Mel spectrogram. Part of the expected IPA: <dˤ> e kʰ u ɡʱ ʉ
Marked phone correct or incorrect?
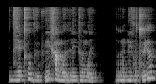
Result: incorrect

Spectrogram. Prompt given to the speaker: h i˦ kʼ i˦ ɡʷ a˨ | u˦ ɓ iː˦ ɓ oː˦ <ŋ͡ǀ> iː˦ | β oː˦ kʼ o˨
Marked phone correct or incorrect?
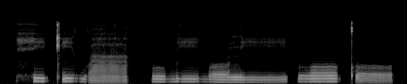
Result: incorrect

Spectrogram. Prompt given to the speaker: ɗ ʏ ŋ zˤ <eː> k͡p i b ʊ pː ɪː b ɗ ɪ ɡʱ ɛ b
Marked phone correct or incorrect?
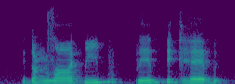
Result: correct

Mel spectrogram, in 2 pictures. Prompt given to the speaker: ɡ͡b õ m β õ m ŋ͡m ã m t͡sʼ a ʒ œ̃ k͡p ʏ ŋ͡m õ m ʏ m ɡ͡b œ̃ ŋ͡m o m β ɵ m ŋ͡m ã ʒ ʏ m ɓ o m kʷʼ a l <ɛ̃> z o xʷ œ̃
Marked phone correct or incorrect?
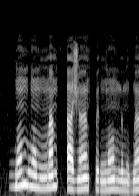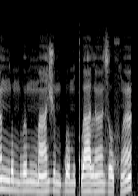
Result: incorrect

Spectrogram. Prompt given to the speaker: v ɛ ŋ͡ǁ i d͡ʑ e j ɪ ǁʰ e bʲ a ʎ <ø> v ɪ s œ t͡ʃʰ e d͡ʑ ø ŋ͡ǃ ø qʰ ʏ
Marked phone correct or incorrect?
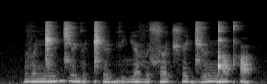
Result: incorrect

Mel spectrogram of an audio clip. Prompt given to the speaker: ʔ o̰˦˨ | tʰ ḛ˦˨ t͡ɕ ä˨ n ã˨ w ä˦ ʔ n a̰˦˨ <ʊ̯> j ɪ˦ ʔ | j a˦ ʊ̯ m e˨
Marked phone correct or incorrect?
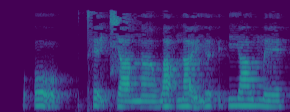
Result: incorrect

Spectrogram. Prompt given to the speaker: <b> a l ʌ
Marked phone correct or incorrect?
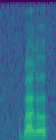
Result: correct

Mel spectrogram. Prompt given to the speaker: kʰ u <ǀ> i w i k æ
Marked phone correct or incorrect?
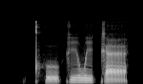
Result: incorrect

